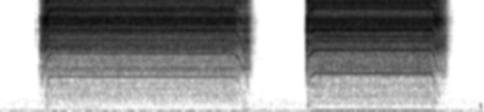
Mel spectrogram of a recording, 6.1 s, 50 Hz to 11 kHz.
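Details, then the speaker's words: Furitek Grasshopper brushless system in Losi Micro-B, firmware 1.6, no throttle limiter enabled, rotation counterclockwise, medium startup power; two full-speed whine bursts differing in pitch, still more speed in reverse than forward, cause unknown. "so we're still definitely getting more speed in Reverse than forward"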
